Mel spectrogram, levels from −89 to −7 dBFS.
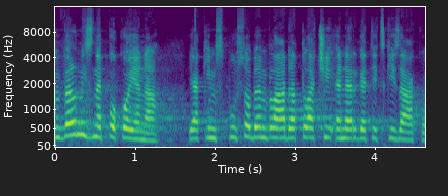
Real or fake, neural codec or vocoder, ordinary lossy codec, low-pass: real; none; Opus, 16 kbps; 14.4 kHz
